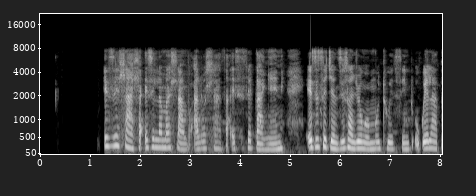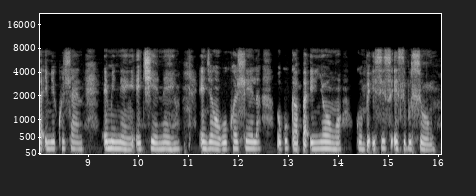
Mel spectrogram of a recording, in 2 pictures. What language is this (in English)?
North Ndebele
